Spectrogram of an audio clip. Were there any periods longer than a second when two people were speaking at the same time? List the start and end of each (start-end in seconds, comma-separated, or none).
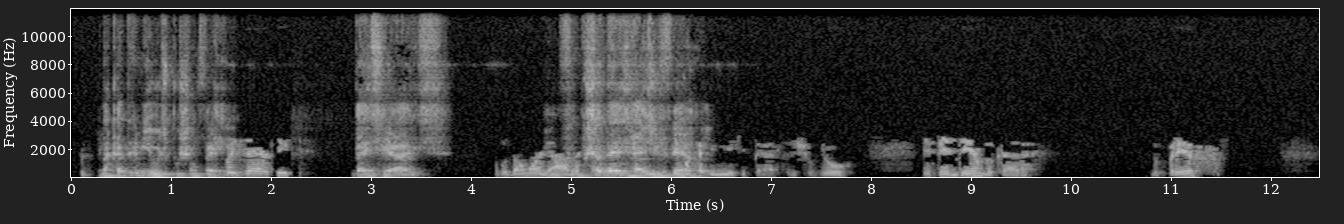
4.7-6.5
